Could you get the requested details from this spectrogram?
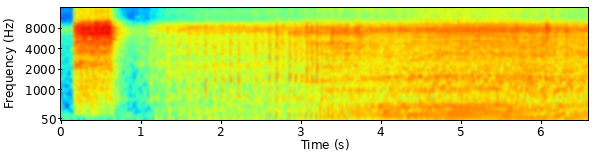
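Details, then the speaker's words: Cold start of an old mower with a hard-to-turn, faulty pull start, started with a drill and socket: slow chugging cranking speeds up, catches, then runs uneven and wavering; hard starting and rough running, needs work, cause unconfirmed. "so yeah that one needs a little work but other than that it seems like it did okay"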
